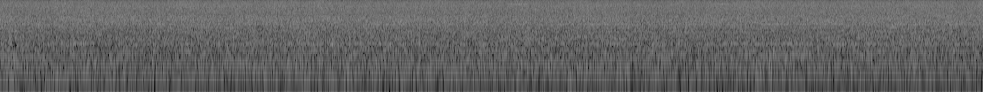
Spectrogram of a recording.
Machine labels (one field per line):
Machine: fan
